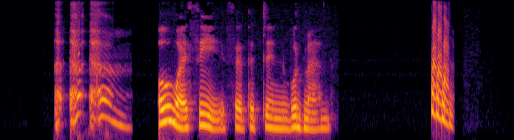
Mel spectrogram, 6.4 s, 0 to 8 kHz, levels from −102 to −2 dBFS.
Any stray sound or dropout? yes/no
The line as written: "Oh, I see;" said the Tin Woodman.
yes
